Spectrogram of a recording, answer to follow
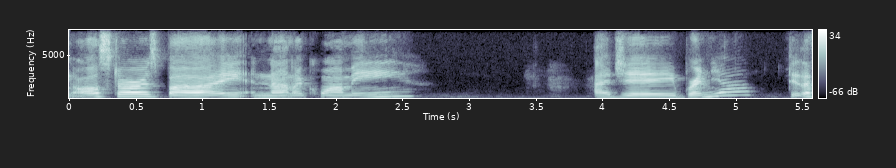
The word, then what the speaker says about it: Adjei-Brenyah: We're talking about Chain Gang All Stars by Nana Kwame Adjei-Brenyah. Did I say it right? Yeah, Adjei-Brenyah.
